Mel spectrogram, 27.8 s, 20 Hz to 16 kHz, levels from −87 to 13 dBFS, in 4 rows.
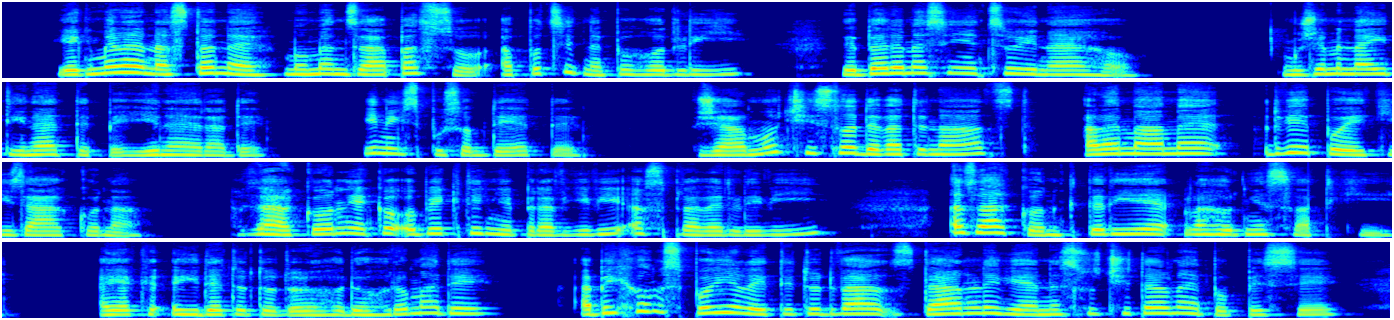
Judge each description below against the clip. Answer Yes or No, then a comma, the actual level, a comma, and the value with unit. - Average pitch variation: Yes, average, 4.2 semitones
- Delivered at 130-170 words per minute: No, slow, 115 wpm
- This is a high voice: Yes, high, 220 Hz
